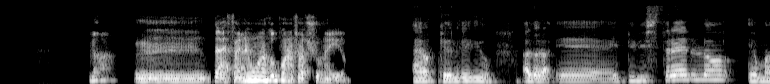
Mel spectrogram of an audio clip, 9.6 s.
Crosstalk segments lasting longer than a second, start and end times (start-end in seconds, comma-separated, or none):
none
